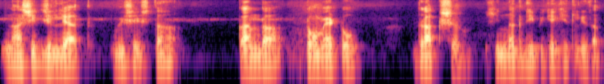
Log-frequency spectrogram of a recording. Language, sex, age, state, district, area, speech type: Marathi, male, 45-60, Maharashtra, Nashik, urban, spontaneous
